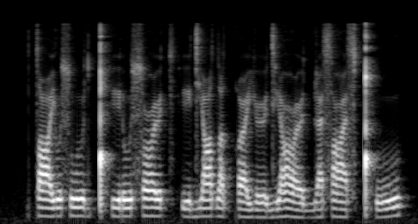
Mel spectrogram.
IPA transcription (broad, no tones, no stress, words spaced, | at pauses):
tˤøjuswudǃʰi ɾus ʕøt͡sʼid jɛdˤødqʷejød iʕœd ɖasʕasǃʰu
